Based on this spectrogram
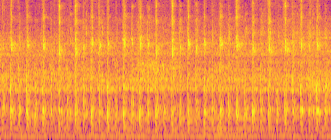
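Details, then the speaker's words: Donkey pump crank set, before repair: steady clacking knock about twice a second in time with each pump stroke over the motor hum; crank set not cut, the noise came from heavy sand and dirt inside. "इसका crank set जो है वो कटा हुआ नहीं था, सिर्फ इसके अंदर रेती और मिट्टी वगैरह बहुत ज़्यादा होने की वजह से ये क्रैंक सेट आवाज़ कर रही थी।"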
